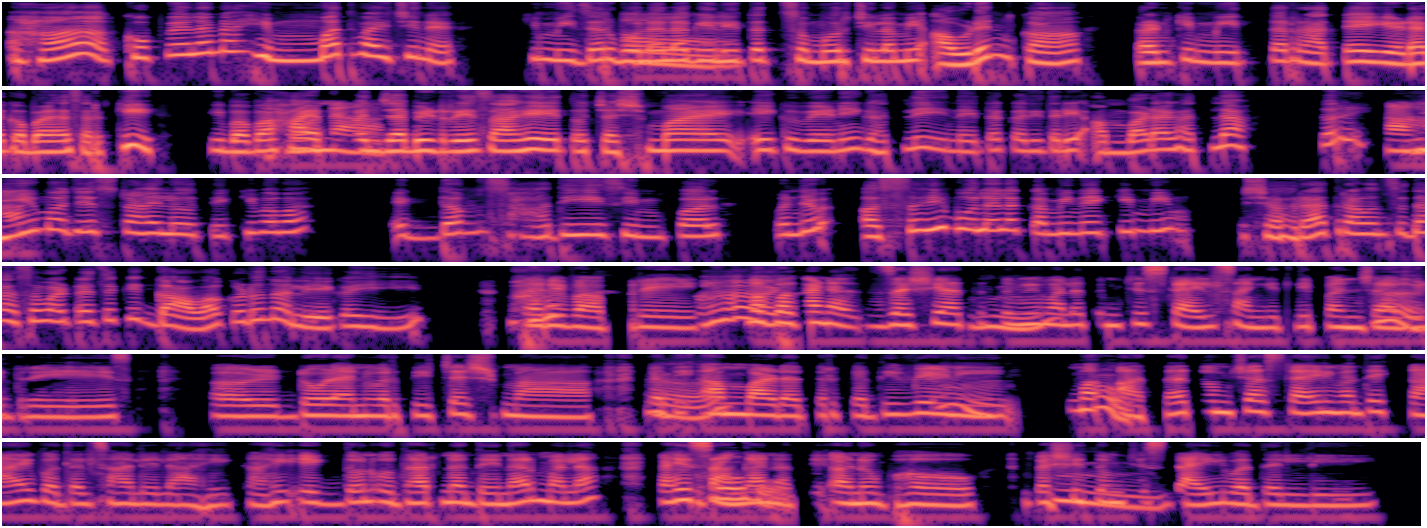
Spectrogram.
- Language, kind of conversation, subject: Marathi, podcast, समाजमाध्यमांच्या वापरामुळे तुझी पेहरावाची शैली कशी बदलली?
- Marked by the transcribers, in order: tapping; other background noise; chuckle; unintelligible speech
